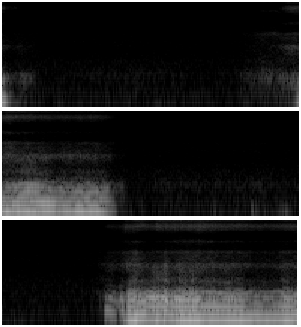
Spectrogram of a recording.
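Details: Person's self-recorded snoring during sleep: two long, coarse, fluttering snores separated by several seconds of silence, ordinary sleep snoring in a quiet room.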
